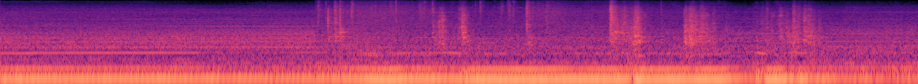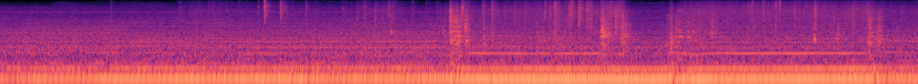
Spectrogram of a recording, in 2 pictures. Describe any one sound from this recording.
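A skid steer engine rumbles steadily nearby.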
